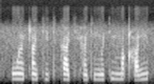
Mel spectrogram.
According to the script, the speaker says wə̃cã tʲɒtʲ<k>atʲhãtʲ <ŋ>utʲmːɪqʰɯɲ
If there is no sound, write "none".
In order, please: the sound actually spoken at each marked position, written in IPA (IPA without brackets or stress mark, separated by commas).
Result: k, ŋ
